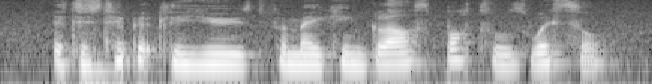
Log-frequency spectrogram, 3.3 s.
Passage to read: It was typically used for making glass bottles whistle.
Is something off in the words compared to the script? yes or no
yes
